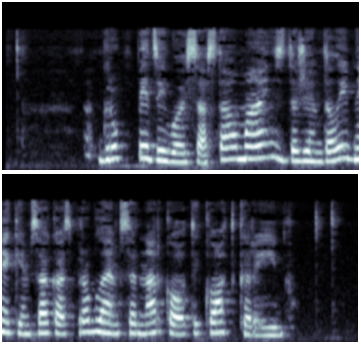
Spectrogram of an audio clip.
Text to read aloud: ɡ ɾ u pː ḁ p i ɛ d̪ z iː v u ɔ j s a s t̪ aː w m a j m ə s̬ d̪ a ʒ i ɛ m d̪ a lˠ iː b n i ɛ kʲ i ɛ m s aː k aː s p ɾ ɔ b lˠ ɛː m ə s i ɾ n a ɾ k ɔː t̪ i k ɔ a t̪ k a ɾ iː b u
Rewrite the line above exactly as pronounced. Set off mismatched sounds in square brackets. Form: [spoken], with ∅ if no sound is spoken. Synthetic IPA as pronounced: ɡ ɾ u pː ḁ p i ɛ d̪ z iː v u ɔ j s a s t̪ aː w m a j [ɲ] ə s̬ d̪ a ʒ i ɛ m d̪ a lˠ iː b n i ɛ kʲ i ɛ m s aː k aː s p ɾ ɔ b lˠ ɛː m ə s [a] ɾ n a ɾ k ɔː t̪ i k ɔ a t̪ k a ɾ iː b u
